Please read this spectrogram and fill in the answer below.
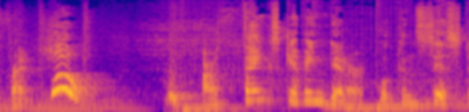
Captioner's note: cheers; air whooshing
